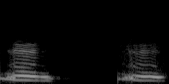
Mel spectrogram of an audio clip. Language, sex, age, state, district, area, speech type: Tamil, female, 45-60, Tamil Nadu, Tiruvannamalai, rural, conversation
